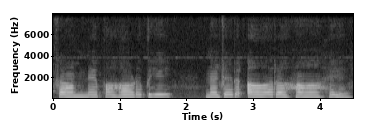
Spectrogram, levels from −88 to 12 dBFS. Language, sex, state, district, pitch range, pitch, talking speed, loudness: Hindi, female, Rajasthan, Jaipur, 210-220 Hz, 215 Hz, 95 wpm, -21 LUFS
